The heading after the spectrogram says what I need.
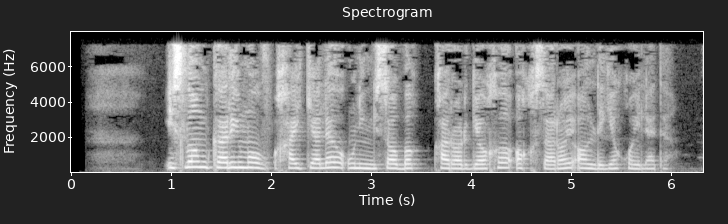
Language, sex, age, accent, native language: Uzbek, female, 19-29, Namangan, Uzbek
